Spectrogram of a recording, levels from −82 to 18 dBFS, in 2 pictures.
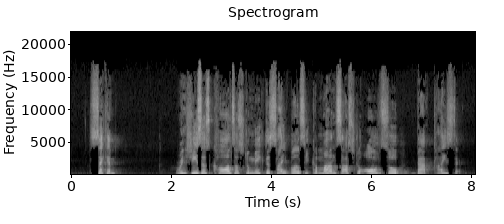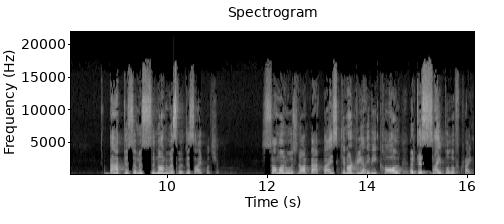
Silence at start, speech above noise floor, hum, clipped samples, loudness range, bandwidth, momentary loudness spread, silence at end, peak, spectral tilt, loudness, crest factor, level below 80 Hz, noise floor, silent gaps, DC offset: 0.4 s; 42 dB; none; under 0.1%; 5 LU; 17.5 kHz; 11 LU; 0.05 s; 0 dBFS; -2.5 dB/octave; -18 LUFS; 20 dB; -68 dBFS; -61 dBFS; none; under 0.1%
